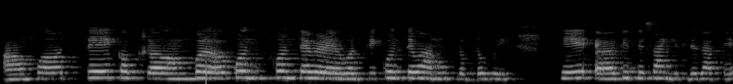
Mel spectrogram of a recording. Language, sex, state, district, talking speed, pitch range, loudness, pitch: Marathi, female, Maharashtra, Pune, 115 wpm, 255-295 Hz, -31 LUFS, 270 Hz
